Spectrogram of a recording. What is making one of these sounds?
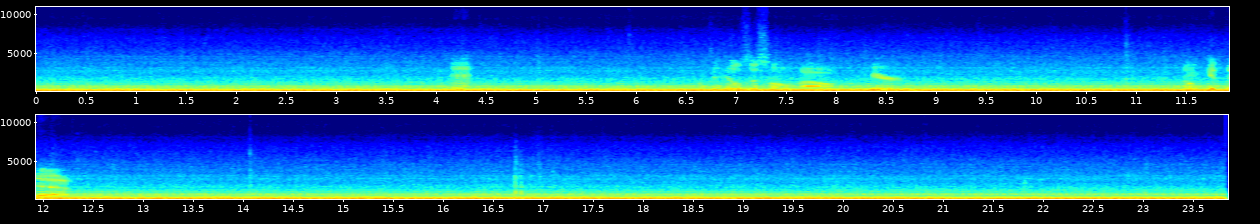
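A tractor engine hums steadily from inside its cab.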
